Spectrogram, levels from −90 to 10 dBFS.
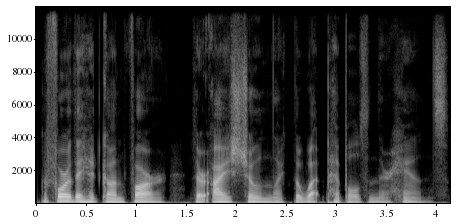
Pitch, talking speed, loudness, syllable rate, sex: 100 Hz, 215 wpm, -20 LUFS, 5.0 syllables/s, male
